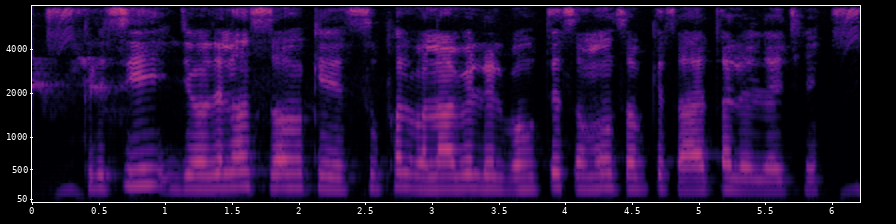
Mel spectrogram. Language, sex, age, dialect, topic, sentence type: Magahi, female, 25-30, Western, agriculture, statement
